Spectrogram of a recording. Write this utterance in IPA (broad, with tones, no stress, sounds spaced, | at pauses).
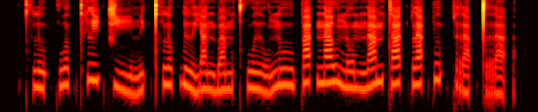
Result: kʰ l u˨˩ ʔ k w o˦˥ k̚ pʰ l i˥˩ ʔ t͡ɕ iː˨˩ m i˥˩ t̚ pʰ l o˦˥ k̚ l ɯː˩˦ j a˧ n b a˧ m kʰ w ɯː˩˦ w n uː˧ p a˥˩ ʔ n a˥˩ w n o˧ m n a˥˩ m t a˥˩ t̚ p l a˦˥ ʔ p u˥˩ ʔ p r a˨˩ p̚ t r a˨˩ ʔ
